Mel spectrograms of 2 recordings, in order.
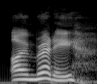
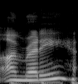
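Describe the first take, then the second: First: It is said in a British accent. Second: It is said in an attempted Australian accent.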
